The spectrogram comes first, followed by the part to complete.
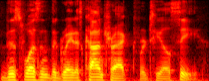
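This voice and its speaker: A man's voice: sits low, moderate pace. A man with an American accent asking questions casually as the host of an interview.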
